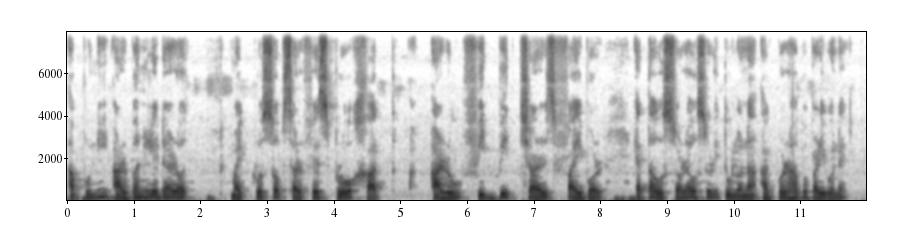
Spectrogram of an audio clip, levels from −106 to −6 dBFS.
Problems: background sounds at intervals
